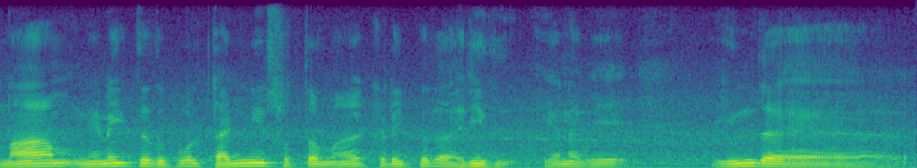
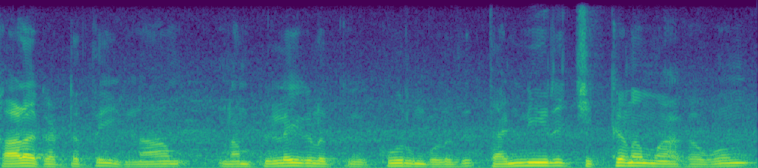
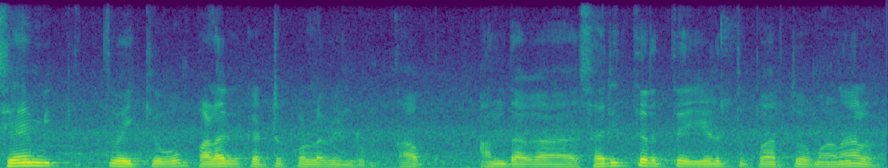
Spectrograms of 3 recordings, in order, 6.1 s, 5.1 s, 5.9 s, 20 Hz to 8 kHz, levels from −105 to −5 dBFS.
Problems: constant background noise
